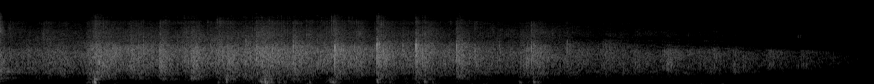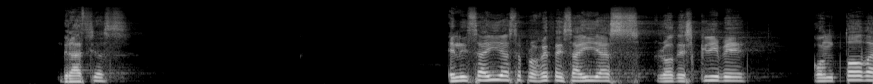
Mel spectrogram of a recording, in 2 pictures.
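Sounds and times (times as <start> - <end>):
applause: 0.0 - 8.6
speech: 9.4 - 10.1, 13.2 - 16.3, 16.9 - 17.4.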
